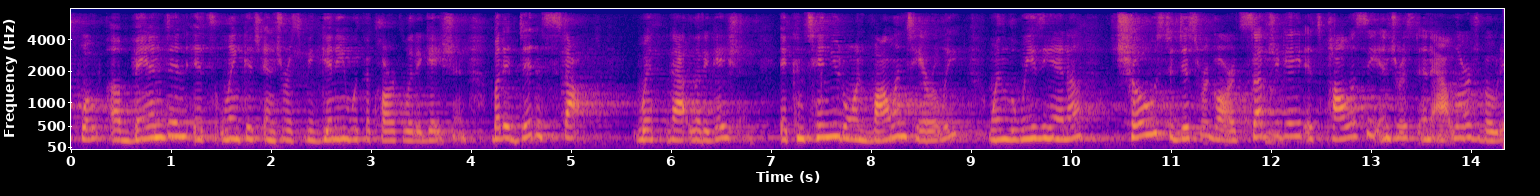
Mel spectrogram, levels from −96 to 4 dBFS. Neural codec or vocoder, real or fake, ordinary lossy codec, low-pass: vocoder, 44.1 kHz, 128 mel bands every 256 samples, BigVGAN v2; fake; AAC, 32 kbps; 7.2 kHz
